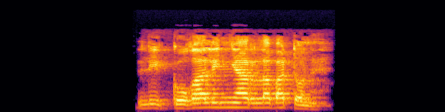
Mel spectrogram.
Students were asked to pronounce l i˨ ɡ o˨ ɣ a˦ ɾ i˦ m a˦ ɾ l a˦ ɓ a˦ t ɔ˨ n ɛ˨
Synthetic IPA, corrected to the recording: l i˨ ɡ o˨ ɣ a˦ l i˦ ɲ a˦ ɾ l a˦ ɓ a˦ t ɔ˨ n ɛ˨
